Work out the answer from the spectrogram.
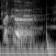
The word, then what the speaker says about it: Friker: Is it Frier or Fricker? I was like Fricker.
